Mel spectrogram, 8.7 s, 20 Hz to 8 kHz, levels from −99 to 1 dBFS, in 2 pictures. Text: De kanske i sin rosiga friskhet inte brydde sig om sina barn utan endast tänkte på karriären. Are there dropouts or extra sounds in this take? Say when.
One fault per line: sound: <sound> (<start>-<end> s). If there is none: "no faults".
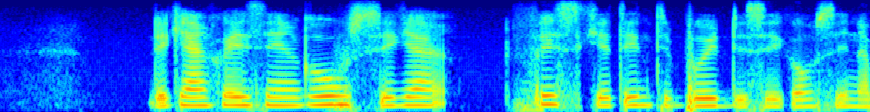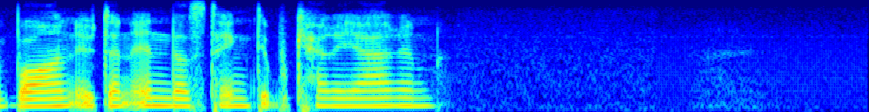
no faults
